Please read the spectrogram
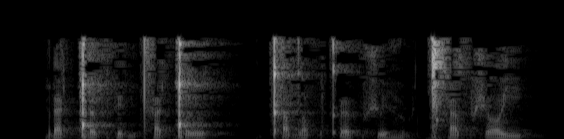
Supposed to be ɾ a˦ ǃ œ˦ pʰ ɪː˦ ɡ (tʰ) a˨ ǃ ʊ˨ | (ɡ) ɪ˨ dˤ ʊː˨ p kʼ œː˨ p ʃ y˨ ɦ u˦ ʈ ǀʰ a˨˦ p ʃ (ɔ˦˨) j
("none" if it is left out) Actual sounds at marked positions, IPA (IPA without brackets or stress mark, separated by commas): tʰ, kʼ, ɔ˦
